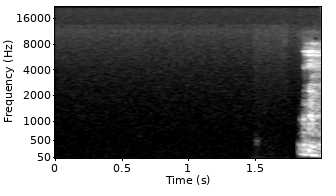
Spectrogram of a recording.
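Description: Near silence, then near the end a person's voice begins a short murmured 'mm-hmm' of assent.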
